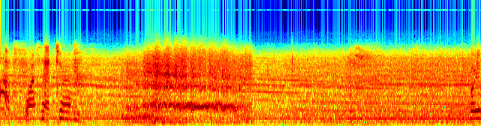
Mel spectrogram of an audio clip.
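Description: Car driving at speed, its engine running steadily, with a screech of tyres skidding for over a second about two seconds in.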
